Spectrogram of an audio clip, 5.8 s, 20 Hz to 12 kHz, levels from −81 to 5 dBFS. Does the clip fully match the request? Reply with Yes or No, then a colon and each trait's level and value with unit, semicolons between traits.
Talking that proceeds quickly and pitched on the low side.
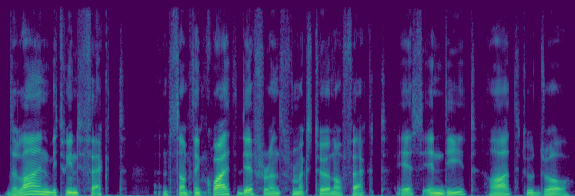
No: average, 165 wpm; low, 120 Hz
